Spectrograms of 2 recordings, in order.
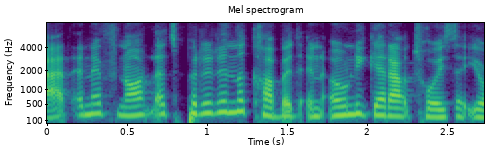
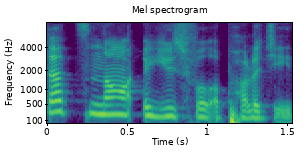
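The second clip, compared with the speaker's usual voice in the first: ordinary talk, nothing marked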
